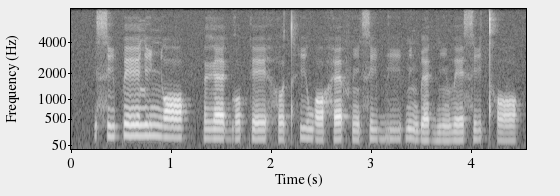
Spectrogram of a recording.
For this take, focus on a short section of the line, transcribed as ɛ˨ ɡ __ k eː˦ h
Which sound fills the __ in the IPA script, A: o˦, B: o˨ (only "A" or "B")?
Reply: A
